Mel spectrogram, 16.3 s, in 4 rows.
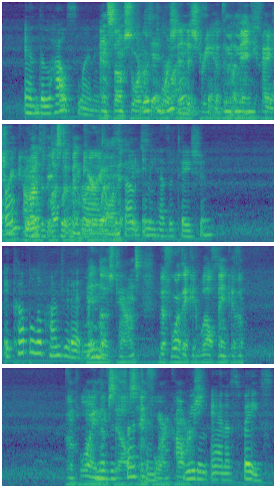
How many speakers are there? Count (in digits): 3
